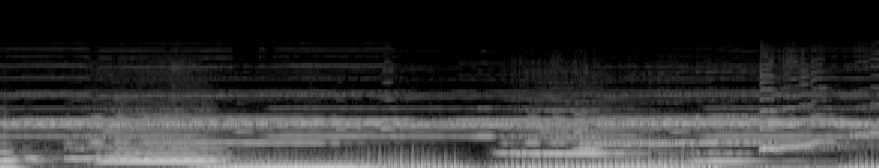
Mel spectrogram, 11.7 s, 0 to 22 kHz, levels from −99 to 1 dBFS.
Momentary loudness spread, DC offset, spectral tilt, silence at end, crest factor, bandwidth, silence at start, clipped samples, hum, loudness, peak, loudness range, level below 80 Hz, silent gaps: 11 LU; under 0.1%; -11.5 dB/octave; 0 s; 12 dB; 2.5 kHz; 0 s; under 0.1%; none; -34 LUFS; -18 dBFS; 5 LU; -32 dBFS; none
